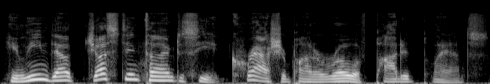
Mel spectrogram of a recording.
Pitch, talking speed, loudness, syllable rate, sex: 150 Hz, 195 wpm, -16 LUFS, 4.0 syllables/s, male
